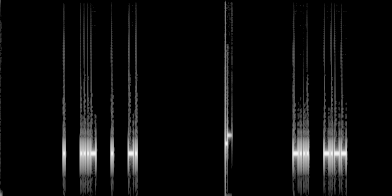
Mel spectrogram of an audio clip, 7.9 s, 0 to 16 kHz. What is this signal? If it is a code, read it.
Morse code, heard as a keyed tone, about 36 wpm, spaced as for 20 wpm, 700 Hz. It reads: EVEN BY
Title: 3x Character Spacing - Top 200 Words - 35wpm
